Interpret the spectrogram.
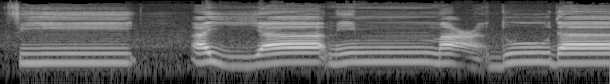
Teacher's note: فا یا مد زیر فی 2 سے 3 الف کے برابر اس کو ہم لمبا کریں گے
